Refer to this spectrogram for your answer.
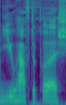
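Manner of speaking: mock-stern, firm, put-on commanding tone. Recounting what the group told her, imitating a stern command. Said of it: "such a stern".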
